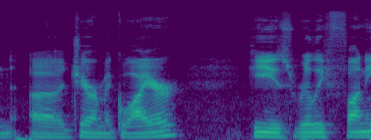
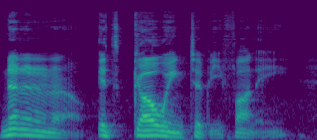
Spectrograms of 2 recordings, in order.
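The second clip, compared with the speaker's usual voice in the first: firm, adamant, insistent, unyielding delivery. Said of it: "And then Tom Cruise was like".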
